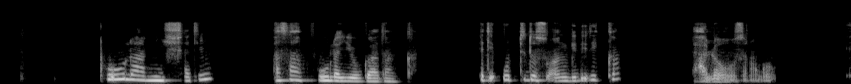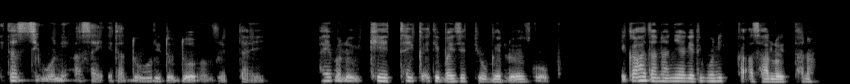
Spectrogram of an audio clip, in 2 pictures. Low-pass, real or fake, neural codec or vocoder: 7.2 kHz; real; none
